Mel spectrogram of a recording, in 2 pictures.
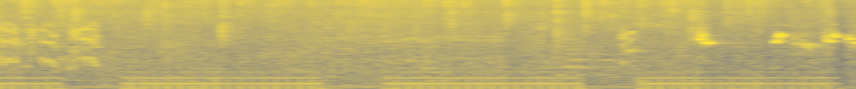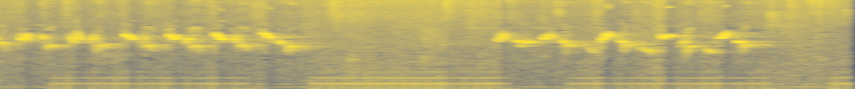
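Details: Yellow-vented bulbul song used to draw other bulbuls into singing: scattered high notes, then choppy runs of quick chirps in the second half, set against a continuous humming drone.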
